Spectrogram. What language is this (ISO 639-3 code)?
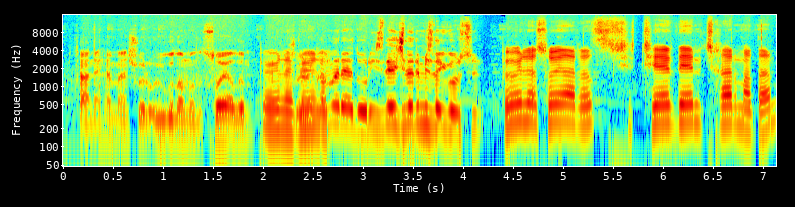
tur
